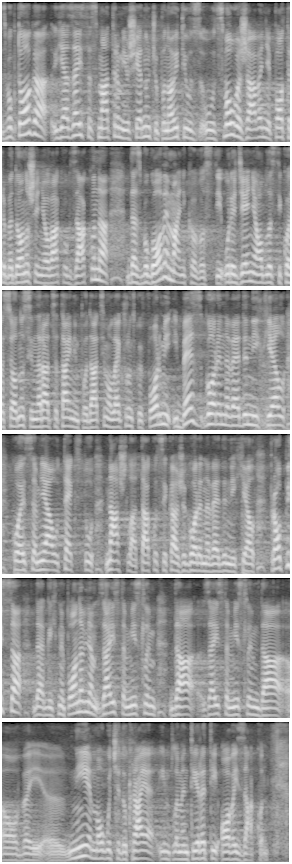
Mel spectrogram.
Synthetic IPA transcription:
zbo̞ɡt̪o̞ɡajaːzajist̪asmaːt̪ɾamijo̞ʃjɛd̪no̞mt͡ɕupo̞no̞ʋit̪iuzusʋouʋaʒaːʋaɲe̞po̞t̪ɾebed̪o̞no̞ʃe̞ɲaoʋakʋo̞ɡzaːko̞nad̪azbo̞ɡo̞ʋe̞maɲkaʋo̞st̪iʔuɾe̞d͡ʑeːɲao̞blˠast̪iko̞jaseo̞d̪no̞sinaɾaːd̪sat̪aːjnimpo̞d̪aːt̪simauelekt̪ɾonsko̞jfo̞ɾmiʔibe̞zɡo̞ɾenaʋed̪enixjelˠko̞jesamjaːut̪ekst̪unaʃlˠat̪ako̞se̞kaːʒeɡo̞ɾenaʋed̪enixjelˠpɾo̞pisad̪aɡaixnepo̞naʋʎʲamzajist̪amislimd̪azaist̪amislimd̪aoʋaj̰nije̞mo̞ɡut͡ɕe̞d̪o̞kɾajaimple̞me̞nt̪iːɾat̪iʔo̞ʋajza̰ːko̞̰n

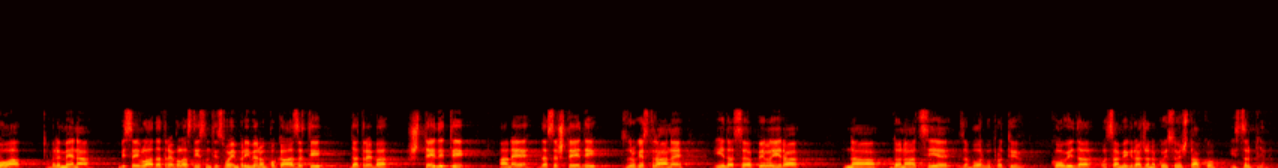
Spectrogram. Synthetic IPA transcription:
o̞ʋa | ʋɾe̞me̞na | bise̞iʋlˠaːd̪at̪ɾe̞balast̪isnut̪isʋo̞jimpɾiːmje̞ɾo̞mpo̞kaːzat̪i | d̪at̪ɾe̞baʃt̪e̞ːd̪it̪i | ane̞d̪ase̞ʃt̪e̞ːd̪izd̪ɾuɡe̞st̪ɾaːne̞ | id̪ase̞ape̞liːɾa | nad̪o̞naːt̪sije̞zabo̞ɾbupɾo̞t̪iʋ | ko̞ʋid̪ao̞̰d̪saːmiɣɡɾad͡ʑanako̞jisuʋe̞t͡ɕt̪ako̞isr̩pʎeni

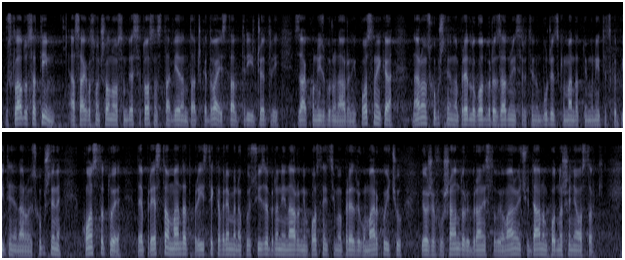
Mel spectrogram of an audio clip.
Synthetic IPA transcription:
usklˠad̪usat̪iːma̰saːɡlˠasnot͡ʃlˠaːnoosamd̪ese̞t̪o̞samst̪aʋjed̪ant̪at͡ʃkad̪ʋaːist̪aʋt̪ɾiːt͡ʃet̪iɾi | zaːkonaoizbo̞ɾunaːɾo̞d̪nixpo̞slˠanika | nʔa̰ɾo̞d̪naskupʃt̪inenapɾed̪lˠoɡo̞d̪bo̞ɾʔazaad̪minist̪ɾat̪iʋnobud͡ʒet̪skemand̪aːt̪noimunit̪e̞t̪skapiːt̪aɲanaːɾod̪neskupʃt̪ine̞ | ko̞nst̪at̪uje̞ | d̪̥aje̞pɾe̞t̪st̪aomand̪at̪pɾeist̪ekaʋɾe̞menakojosuizabɾaninaːɾo̞d̪nimpo̞slanit̪simapɾe̞d̪ɾaɡumaɾko̞ʋit͡ɕu | jo̞ʒefuʃand̪oɾuibɾanislˠaʋojoʋaːno̞ʋit͡ɕuid̪aːno̞mpo̞d̪no̞ʃeɲao̞st̪aʋke̥

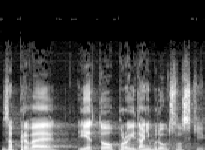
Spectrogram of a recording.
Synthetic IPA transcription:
zapr̩vɛː | jɛt̪opɾojiːdaːɲiːbudo̞wt͡snoscɪ̰

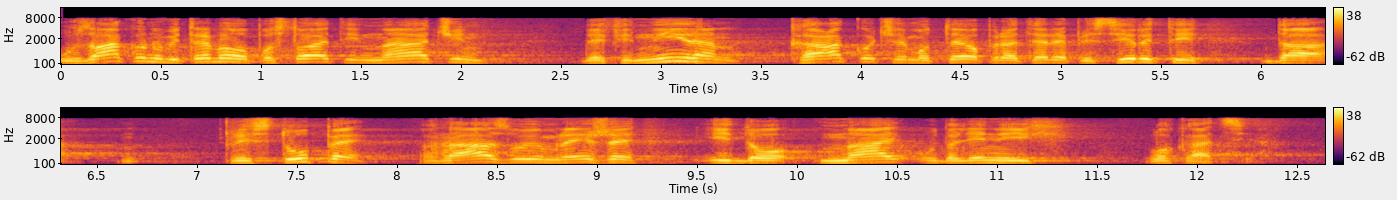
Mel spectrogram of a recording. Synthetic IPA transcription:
uzaːko̞nubit̪ɾe̞balo̞po̞st̪o̞jat̪inaːt͡ʃin | d̪e̞finiːɾankako̞t͡ɕe̞mo̞t̪e̞o̞pe̞ɾat̪eːɾepɾisiːlit̪id̪a | pɾist̪uːpe̞ɾaːzʋo̞jumɾe̞ːʒe̞id̪o̞najud̪aʎe̞nijix | lo̞ka̰ːt̪sija̰

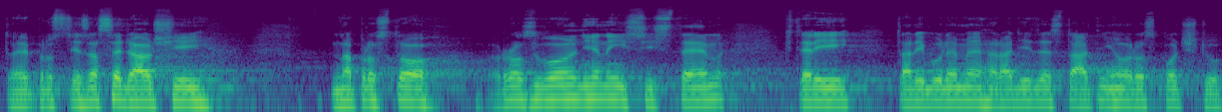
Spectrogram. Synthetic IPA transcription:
t̪ojɛpɾoscɛzasɛdalʃiː | napɾost̪o̞ɾozvolɲɛniːsɪst̪ɛːm | kt̪ɛɾiːt̪adɪbudɛmɛɦɾaɟɪt̪zɛst̪aːt̪ɲiːɦoɾospot͡ʃt̪u

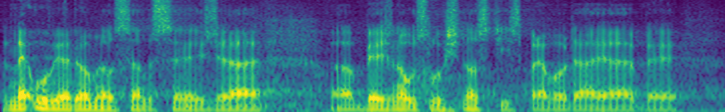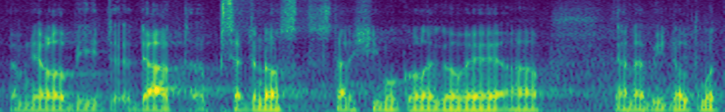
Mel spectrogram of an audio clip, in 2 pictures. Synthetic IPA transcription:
nɛʔuvjɛdo̞mɪlsɛmsɪʒɛ | bjɛʒno̞wsluʃno̞sciːspɾavo̞dajɛbɪ | mɲɛlo̞biːt̪daːt̪pr̥ɛdno̞st̪st̪aɾʃiːmuko̞lɛɡovɪa | a̰nabiːdno̞wt̪mu

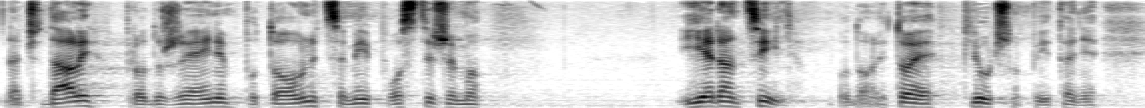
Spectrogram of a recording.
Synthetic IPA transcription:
zna̰ːt͡ʃi̥d̪alipɾo̞d̪uʒeːɲe̞mput̪o̞ːʋnit̪se̞miːpʰo̞st̪iʒe̞mo̞ | ije̞d̪ant̪siːʎod̪o̰nʔḭt̪o̞ːje̞kʎuːt͡ʃnopiːt̪aɲe̞

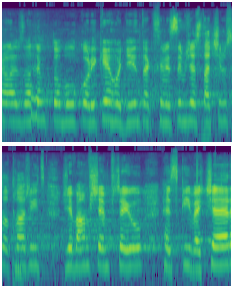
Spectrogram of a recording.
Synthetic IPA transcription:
alɛvzlɛdɛmkt̪o̞muko̞lɪkjɛɦo̞ɟɪnt̪aksɪmɪslimʒɛst̪at͡ʃimsat̪lar̝iːt͡st̪ | ʒɛvaːmfʃɛmpr̝̥ɛjuɦɛskiːvɛt͡ʃɛɾ

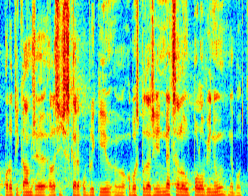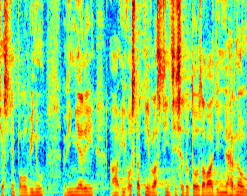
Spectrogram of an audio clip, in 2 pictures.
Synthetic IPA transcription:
podot̪iːkaːmʒɛlɛsɪt͡ʃɛ̥skɛːɾɛpublɪkɪobɦospodar̝iːnɛt͡sɛlo̞wpolovɪnunɛbo̞cɛsɲɛpolovɪnu | viːmɲɛɾɪ | ʔaʔiʔost̪at̪ɲiːvlast̪ɲit͡sɪsɛdot̪oɦozavaːɟɛjinɛɦr̩now

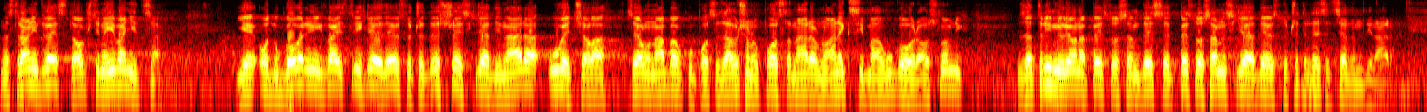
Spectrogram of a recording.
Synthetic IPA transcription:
nast̪ɾaːnid̪ʋe̞st̪ao̞pʃt̪inaiʋaɲit̪sa̰ | je̞ʔo̞d̪uɡo̞ʋoɾeniɣd̪ʋaːjest̪ɾiːxiʎad̪ad̪e̞ʋet̪st̪o̞t͡ʃet̪ɾeset̪ʃeːst̪xiʎad̪ad̪inaːɾauʋe̞t͡ɕalˠat̪seːlˠunaːbaʋkupo̞slezaʋr̩ʂe̞no̞ɡ̚po̞slˠanaːɾaʋnoane̞ksimauɡo̞ʋo̞ɾao̞sno̞ʋnix | zat̪ɾiːmilio̞ːnape̞ːt̪st̪oːsamd̪eset̪̚pet̪st̪oːsamnesxiʎad̪ad̪eʋest̪o̞t͡ʃet̪əɾd̪e̞se̞t̪se̞d̪amd̪ina̰ːɾa̰

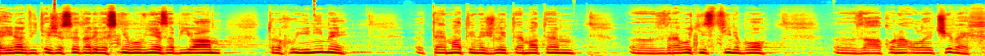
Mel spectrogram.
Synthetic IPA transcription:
jɪnakviːt̪ɛʒɛsɛt̪adɪvɛsɲɛmovɲɛzabiːvaːm | t̪ɾo̞xujɪniːmɪ | t̪ɛːmat̪ɪnɛʃlɪt̪ɛːmat̪ɛm | zd̪ɾavo̞t̪ɲɪt͡st̪viːnɛbo̞ | zaːko̞naʔo̞lɛːt͡ʃɪvɛx

